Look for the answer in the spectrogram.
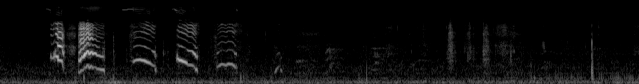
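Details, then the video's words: Five-week-old Pomsky puppies at play with a five-week-old Husky pup: a burst of four loud, harmonic, arching yelps in quick succession, then faint whines and scattered clicks against a quiet background. "5 Week old Pomskies playing with 5 Week old Husky."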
